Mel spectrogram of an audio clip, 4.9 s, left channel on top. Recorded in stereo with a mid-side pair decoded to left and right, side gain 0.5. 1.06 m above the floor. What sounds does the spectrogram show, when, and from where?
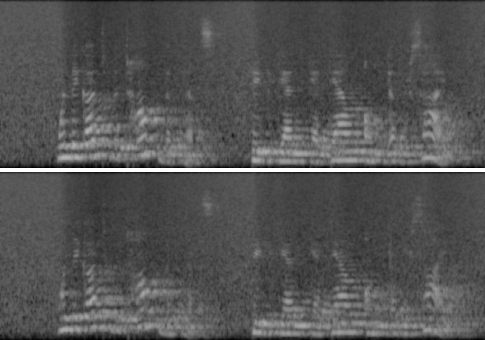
0.6 s a woman speaking: 60° left, 9.5 m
